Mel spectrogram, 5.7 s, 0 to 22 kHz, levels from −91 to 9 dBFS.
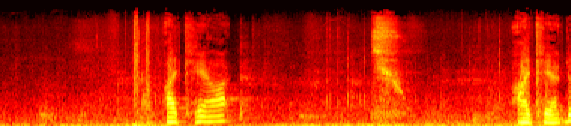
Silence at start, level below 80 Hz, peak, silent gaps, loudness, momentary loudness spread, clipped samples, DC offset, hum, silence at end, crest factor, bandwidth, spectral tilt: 0 s; -28 dBFS; 0 dBFS; none; -15 LUFS; 23 LU; under 0.1%; under 0.1%; none; 0 s; 16 dB; 15 kHz; -5.5 dB/octave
